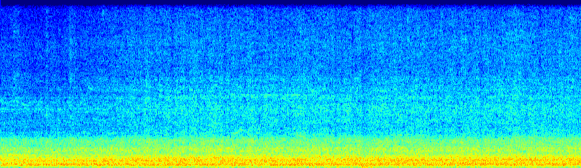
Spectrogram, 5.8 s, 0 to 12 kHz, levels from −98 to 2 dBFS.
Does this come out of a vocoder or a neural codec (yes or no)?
no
